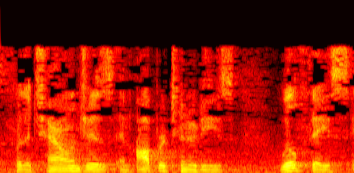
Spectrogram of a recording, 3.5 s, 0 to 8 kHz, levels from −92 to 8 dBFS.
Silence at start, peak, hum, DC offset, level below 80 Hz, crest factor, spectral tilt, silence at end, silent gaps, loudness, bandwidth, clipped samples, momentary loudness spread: 0 s; -2 dBFS; none; under 0.1%; -40 dBFS; 18 dB; -5.5 dB/octave; 0 s; none; -19 LUFS; 6.2 kHz; under 0.1%; 8 LU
